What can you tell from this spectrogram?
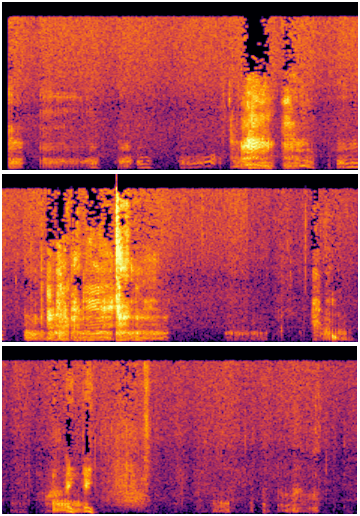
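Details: Chihuahua puppies at play indoors give short bursts of small growls and yappy grumbles, irregular and overlapping, with brief pauses between the scuffles.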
